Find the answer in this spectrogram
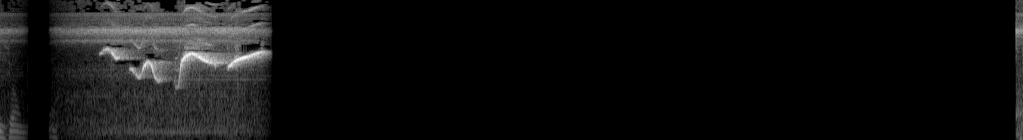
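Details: Nava's Wren in karst rainforest near El Ocote, Chiapas, Mexico, in mid-March: a brief phrase of clear, loud whistles sliding up and down, under two seconds, over a thin steady high buzz, then silence.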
